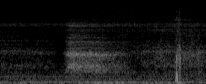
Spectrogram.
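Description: High-voltage transmission line buzzing faintly and steadily overhead, the corona discharge of the wires. A person's breath rises over it about two-thirds of a second in and lasts most of a second, and there is a short click near the end.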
